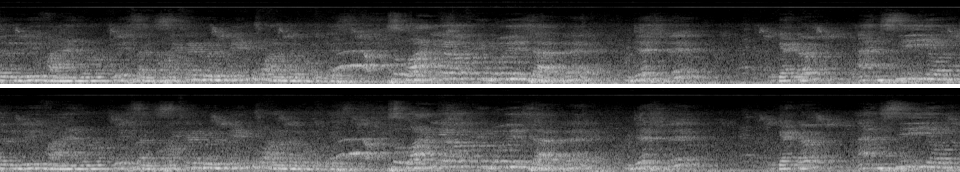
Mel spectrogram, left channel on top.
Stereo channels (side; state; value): both; normal; correlation 0.84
